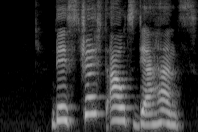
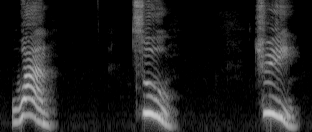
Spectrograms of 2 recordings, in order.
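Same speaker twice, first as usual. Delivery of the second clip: louder, higher count, each number called out; counting down loudly; 4 semitones higher, 5 dB louder, much slower than usual. Acted. Senior counting down at the hostel girls, calling out. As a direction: bark the numbers at the whole hostel.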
